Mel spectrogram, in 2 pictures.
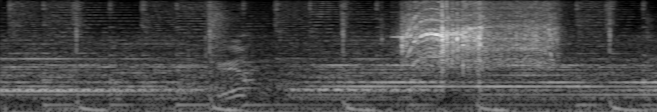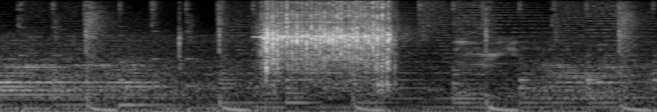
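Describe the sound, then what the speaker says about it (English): A power drill drives screws into wood in a garden, with two short bursts of loud whirring separated by quieter pauses, while people talk nearby. "Drill."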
